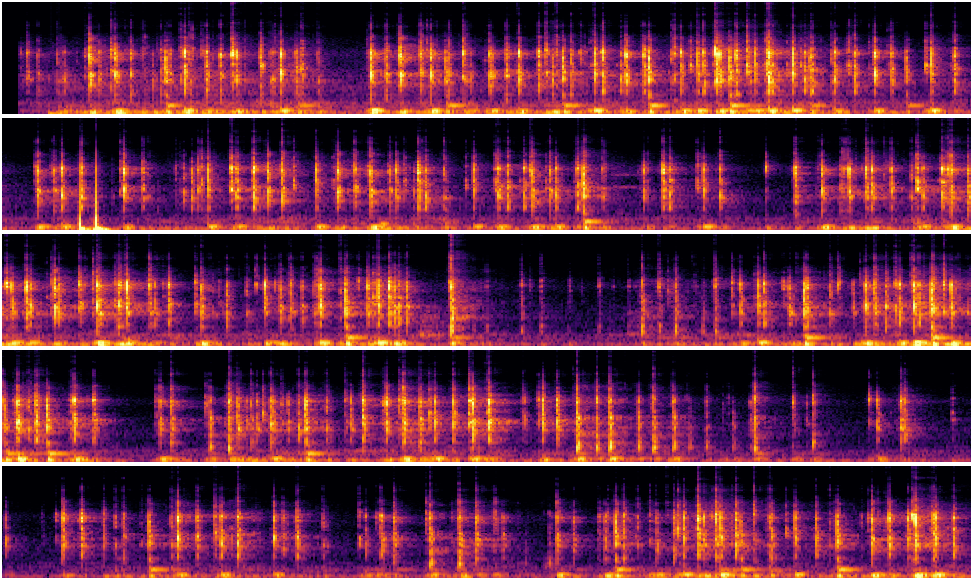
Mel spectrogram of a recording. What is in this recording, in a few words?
ASUS ROG Strix Flare II Animate typing sound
